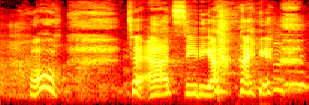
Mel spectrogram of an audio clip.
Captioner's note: laughter; laughter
